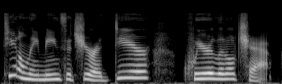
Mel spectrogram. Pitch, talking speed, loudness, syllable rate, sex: 250 Hz, 215 wpm, -17 LUFS, 5.5 syllables/s, female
